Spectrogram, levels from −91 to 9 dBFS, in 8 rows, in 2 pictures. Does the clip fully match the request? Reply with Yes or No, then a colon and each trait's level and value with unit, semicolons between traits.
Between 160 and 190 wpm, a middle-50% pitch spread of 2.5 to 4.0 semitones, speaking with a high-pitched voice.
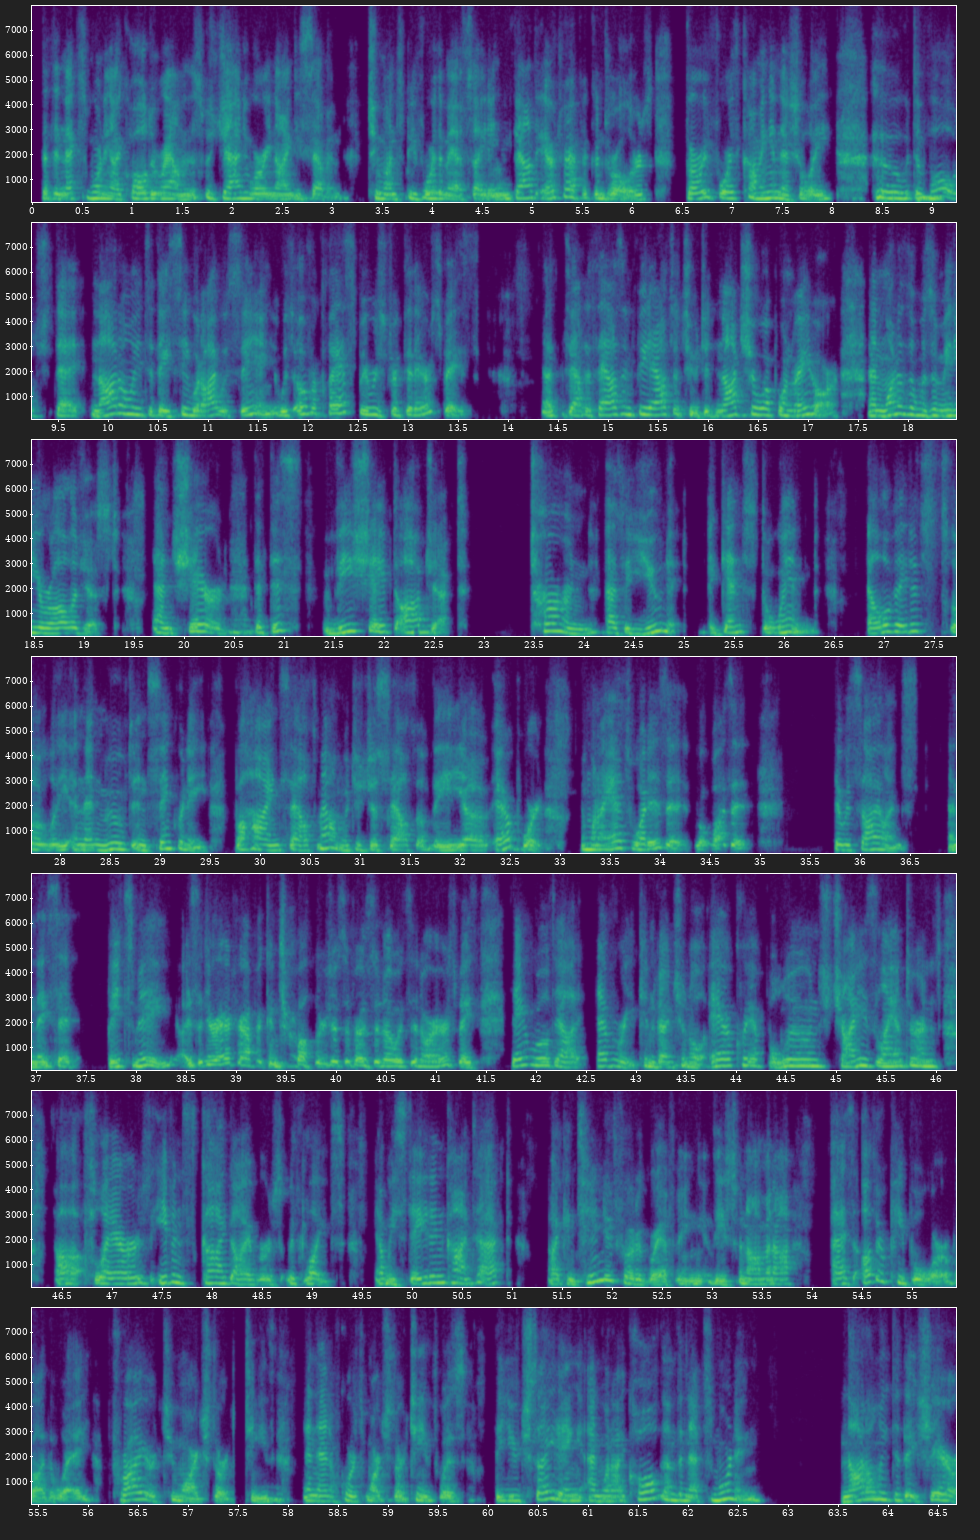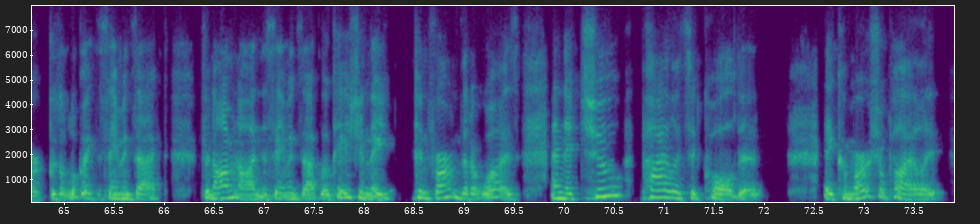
Yes: average, 175 wpm; average, 3.7 semitones; very high, 250 Hz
